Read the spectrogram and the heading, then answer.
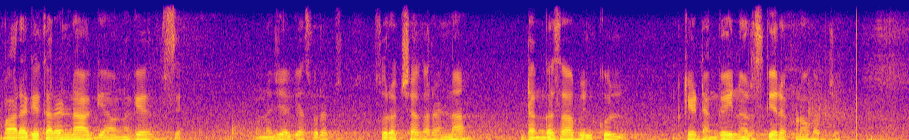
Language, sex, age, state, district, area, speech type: Sindhi, male, 18-30, Rajasthan, Ajmer, urban, spontaneous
